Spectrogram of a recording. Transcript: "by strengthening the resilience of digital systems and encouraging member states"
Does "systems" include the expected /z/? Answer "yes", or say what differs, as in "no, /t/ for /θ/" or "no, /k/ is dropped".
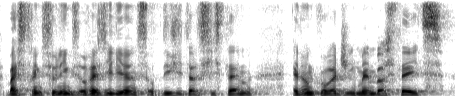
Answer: no, /z/ is dropped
